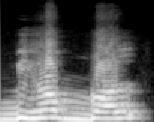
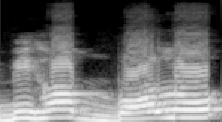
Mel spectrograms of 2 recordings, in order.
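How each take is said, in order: First: "বিহব বল" ending on a bare ল, no vowel after it; correct consonant ending. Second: "বিহব বলো" with an added o after the ল; wrong vowel ending. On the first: Teacher showing that ল carries no vowel, "বিহব বল" ending in plain l. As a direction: close "বিহব বল" on the l sound. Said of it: "লয়ের সাথে কোনো স্বরধ্বনি উচ্চারিত হয় নাই". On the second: Teacher asking if we ever say it so, wrong o ending on "বিহব বলো". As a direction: slowly sound out a final -lo in "বিহব বলো". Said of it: "আমরা কি বলি কখনো". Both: Shown as a demonstration.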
